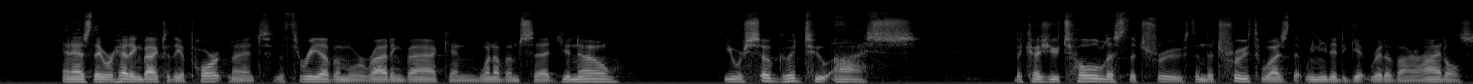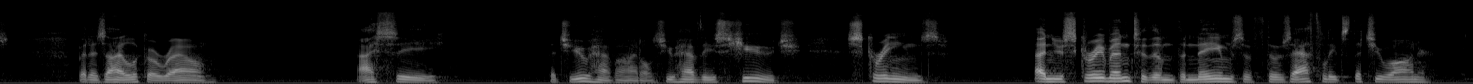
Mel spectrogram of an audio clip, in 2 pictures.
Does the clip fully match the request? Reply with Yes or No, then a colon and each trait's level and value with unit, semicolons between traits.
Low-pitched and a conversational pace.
Yes: low, 105 Hz; average, 155 wpm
